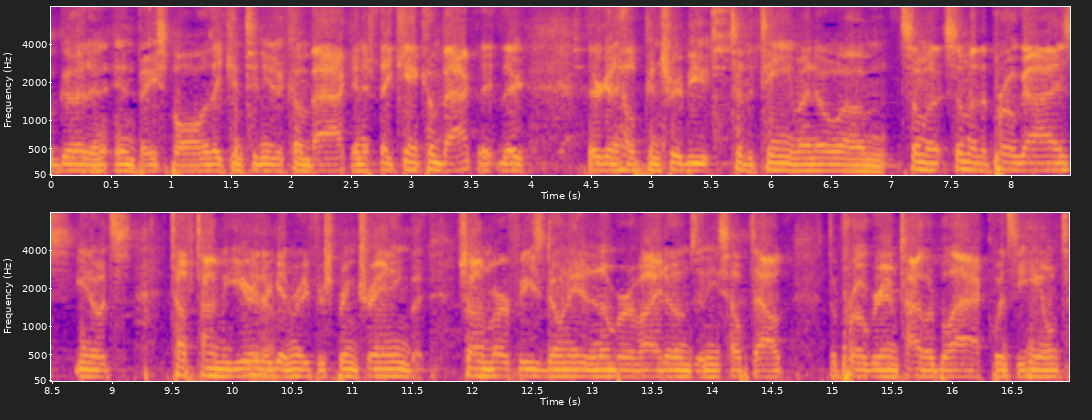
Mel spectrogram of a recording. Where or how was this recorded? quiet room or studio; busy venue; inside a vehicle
busy venue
